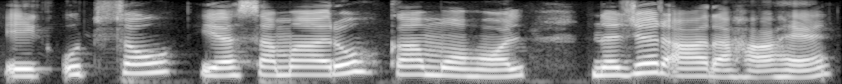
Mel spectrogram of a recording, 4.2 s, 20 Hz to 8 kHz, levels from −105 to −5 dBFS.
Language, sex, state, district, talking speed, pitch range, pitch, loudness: Hindi, female, Jharkhand, Ranchi, 140 wpm, 225-305 Hz, 250 Hz, -13 LUFS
